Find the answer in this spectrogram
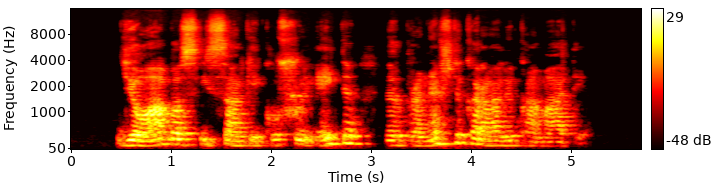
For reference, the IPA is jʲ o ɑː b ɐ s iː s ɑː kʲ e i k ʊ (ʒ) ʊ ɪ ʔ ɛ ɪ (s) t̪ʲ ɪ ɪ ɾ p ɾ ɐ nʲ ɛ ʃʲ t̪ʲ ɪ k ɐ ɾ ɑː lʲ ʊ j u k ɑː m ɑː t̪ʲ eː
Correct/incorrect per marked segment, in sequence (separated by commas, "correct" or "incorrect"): incorrect, incorrect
